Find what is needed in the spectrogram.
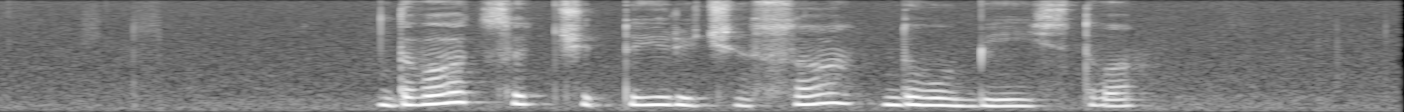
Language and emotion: Russian, sad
